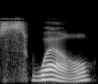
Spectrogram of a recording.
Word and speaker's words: swell: as in hit but the word swell which means good is very similar and the vowel is e as in head so swill is the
